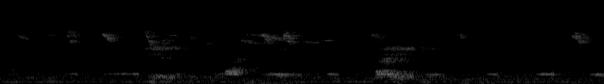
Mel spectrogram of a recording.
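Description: Faint birdsong: scattered short chirps and twitters, with a run of brief lower notes, over a low steady hum.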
